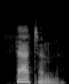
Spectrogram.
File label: "fatten", spelling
